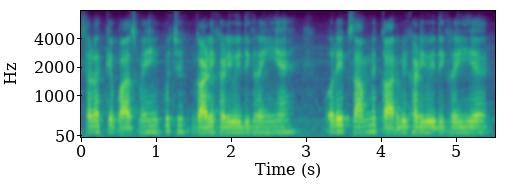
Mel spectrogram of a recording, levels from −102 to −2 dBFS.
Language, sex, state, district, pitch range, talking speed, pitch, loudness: Hindi, male, Uttar Pradesh, Shamli, 130-140 Hz, 240 wpm, 130 Hz, -21 LUFS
